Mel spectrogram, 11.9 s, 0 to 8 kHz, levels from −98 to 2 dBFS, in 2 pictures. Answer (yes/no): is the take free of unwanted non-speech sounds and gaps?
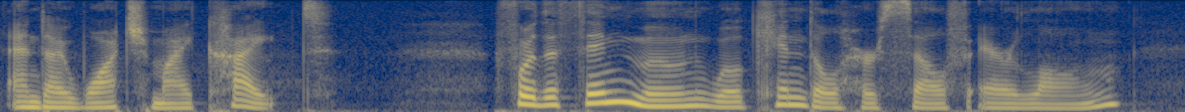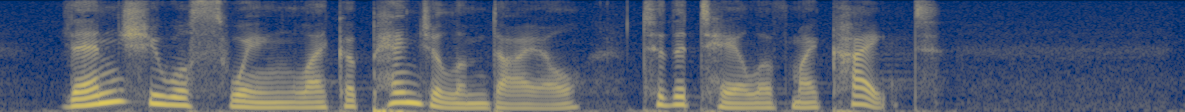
yes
